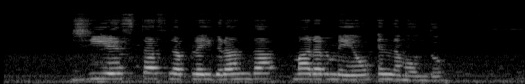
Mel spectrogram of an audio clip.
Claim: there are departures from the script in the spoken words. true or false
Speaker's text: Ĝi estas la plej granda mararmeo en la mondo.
false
